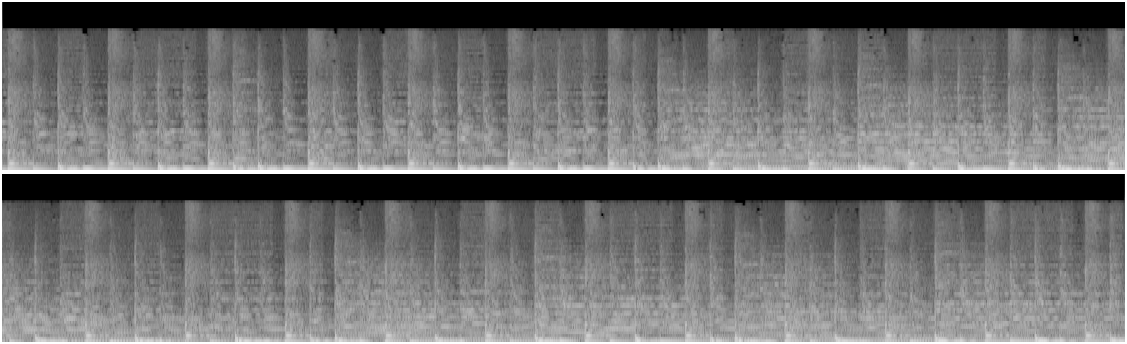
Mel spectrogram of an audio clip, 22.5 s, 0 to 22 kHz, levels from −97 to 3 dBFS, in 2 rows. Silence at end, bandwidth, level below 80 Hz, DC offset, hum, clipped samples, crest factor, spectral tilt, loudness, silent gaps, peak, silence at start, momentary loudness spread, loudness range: 0 s; 11.5 kHz; -22 dBFS; 0.4%; none; under 0.1%; 14 dB; -5 dB/octave; -23 LUFS; none; -6 dBFS; 0 s; 2 LU; 1 LU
